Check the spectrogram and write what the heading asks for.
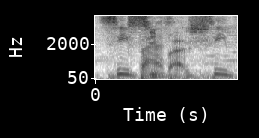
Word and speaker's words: Tsitsipas: Tsitsipas.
